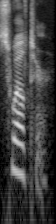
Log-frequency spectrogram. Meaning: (verb) 1. To suffer terribly from intense heat 2. To perspire greatly from heat 3. To cause to faint, to overpower, as with heat; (noun) Intense heat
- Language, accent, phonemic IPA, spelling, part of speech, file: English, US, /ˈswɛl.tɚ/, swelter, verb / noun, En-us-swelter.ogg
